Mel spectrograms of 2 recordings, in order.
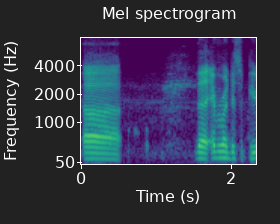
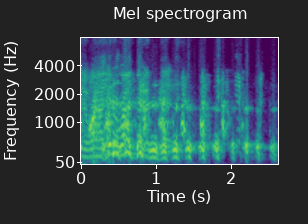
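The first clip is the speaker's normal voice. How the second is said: laughed through, slow and louder; laughing; 3 semitones higher, 8 dB louder, slower than usual. Real, not acted. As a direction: repeat it while cracking up. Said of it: "laughing repeat".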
